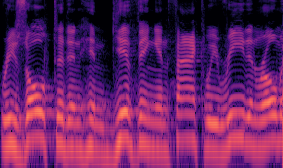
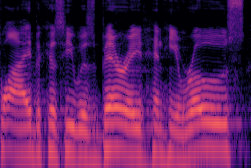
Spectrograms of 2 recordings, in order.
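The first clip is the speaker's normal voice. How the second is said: usual speaking voice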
